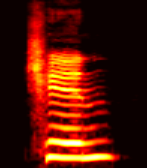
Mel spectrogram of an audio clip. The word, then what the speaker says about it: Qin: I want to say Chin. Listen, it's not my ancestors we're disgracing, so. – Dishonor on you, dishonor on your cow, dishonor on your whole family. Sounds like Chin.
